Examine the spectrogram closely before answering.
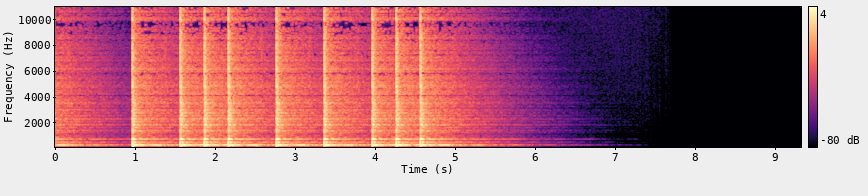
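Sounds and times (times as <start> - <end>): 
rhythmic dictation exercise for ear training: 0.0 - 5.5.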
